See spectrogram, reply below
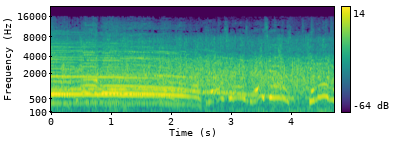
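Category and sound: crowd, audience applause and cheering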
